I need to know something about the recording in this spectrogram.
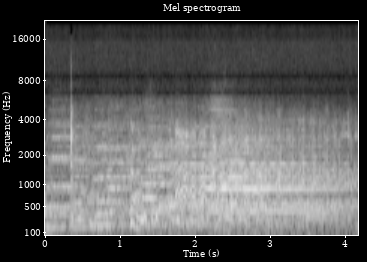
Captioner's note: all laughing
